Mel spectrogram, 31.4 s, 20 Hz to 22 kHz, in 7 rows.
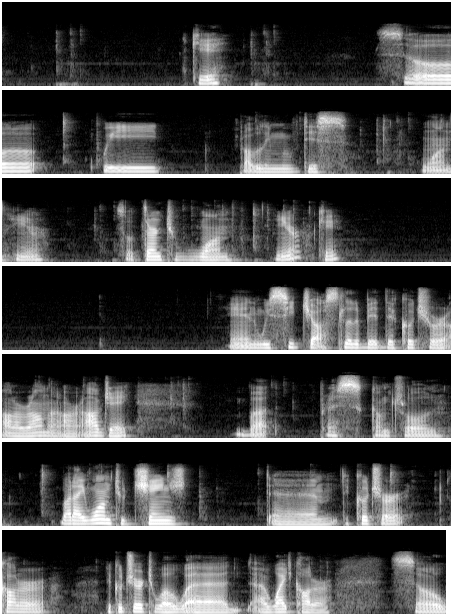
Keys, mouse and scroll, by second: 0.4 ctrl+s, 2.4 ctrl+s, 6.9-8.6 drag, 8.3 ctrl+s, 9.9-13.0 drag, 18.4-20.1 drag, 19.8 ctrl+s, 20.9-22.5 drag, 21.3 ctrl+s, 23.3 ctrl+s, 25.2-27.0 drag, 27.0-30.3 middle drag, 30.3 shift+a.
